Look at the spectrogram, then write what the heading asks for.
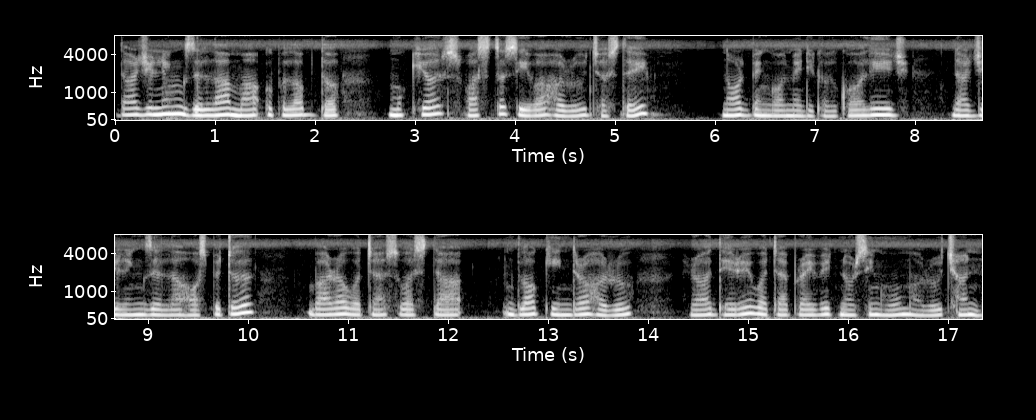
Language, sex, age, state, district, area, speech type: Nepali, female, 45-60, West Bengal, Darjeeling, rural, spontaneous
